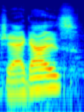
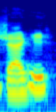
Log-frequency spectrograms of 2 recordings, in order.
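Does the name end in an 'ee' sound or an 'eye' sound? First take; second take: eye; ee. First: The name ends in an 'eye' sound. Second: The name ends in an 'ee' sound. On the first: The speaker calls it wrong. "I used to call them Jag Eyes back then" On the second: The speaker calls it right. "instead of Jaggy"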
